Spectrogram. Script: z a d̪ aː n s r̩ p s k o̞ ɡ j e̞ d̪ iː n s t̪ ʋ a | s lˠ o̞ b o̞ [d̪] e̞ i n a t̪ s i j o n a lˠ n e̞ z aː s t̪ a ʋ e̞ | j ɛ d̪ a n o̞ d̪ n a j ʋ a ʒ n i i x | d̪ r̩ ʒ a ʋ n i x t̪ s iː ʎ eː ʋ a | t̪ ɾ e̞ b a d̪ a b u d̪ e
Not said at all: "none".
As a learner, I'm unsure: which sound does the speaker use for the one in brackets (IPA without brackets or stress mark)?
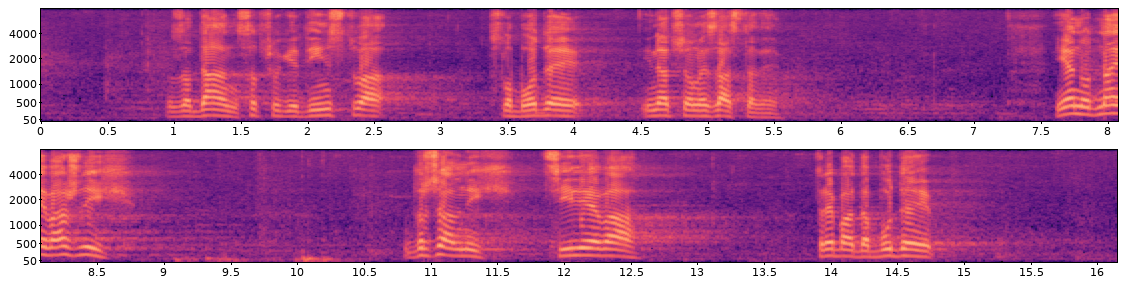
d̪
